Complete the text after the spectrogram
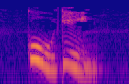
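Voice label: "固定", Mandarin Chinese; chinese flashcards; hsk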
